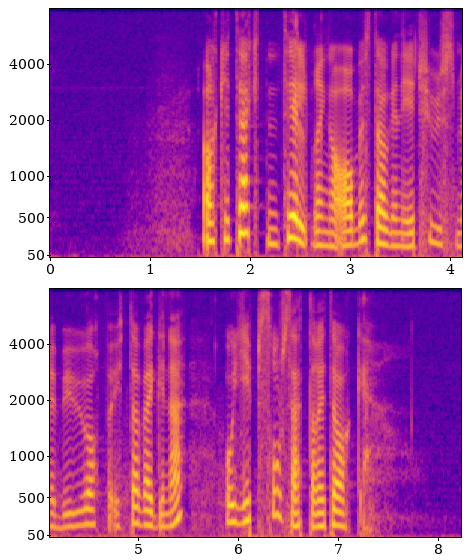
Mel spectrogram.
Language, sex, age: Norwegian, female, 54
